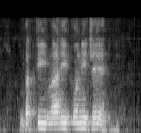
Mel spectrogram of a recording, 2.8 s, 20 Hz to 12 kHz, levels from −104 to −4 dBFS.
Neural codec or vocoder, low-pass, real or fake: codec, 16 kHz, 4.8 kbps, FACodec; 7.2 kHz; fake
